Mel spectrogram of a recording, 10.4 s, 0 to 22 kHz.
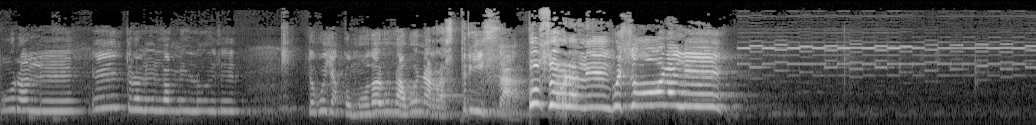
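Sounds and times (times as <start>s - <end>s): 
speech: 0.2s - 0.6s, 3.1s - 6.8s
telephone ringing with a faint electronic ringtone: 7.4s - 10.3s.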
